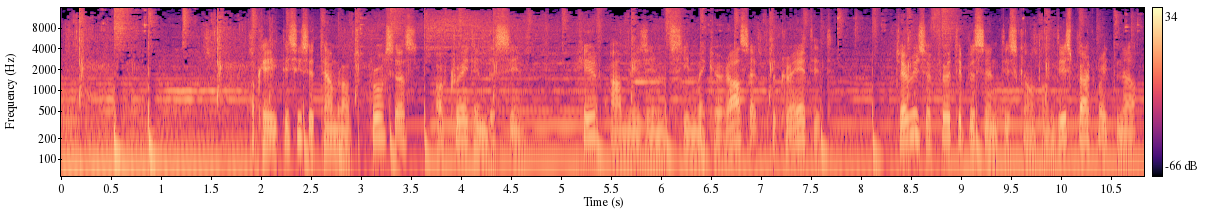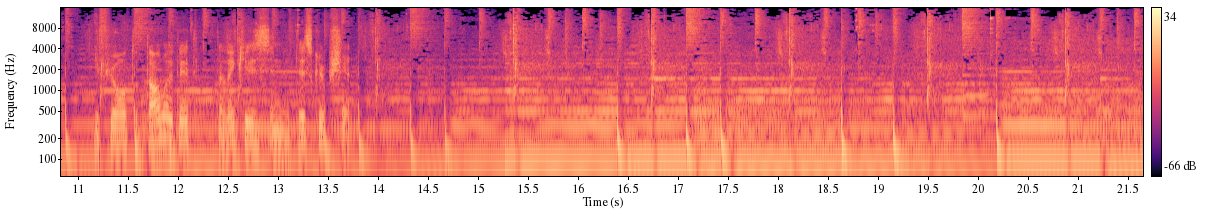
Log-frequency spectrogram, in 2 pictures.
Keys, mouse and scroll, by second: 0.0 shift+click, 0.4 shift+click, 0.9 middle click, 1.1 g, 1.7 middle drag, 2.0 right click, 2.2 click, 3.5 middle click, 5.4 scroll up 3, 5.6 right click, 5.7 g, 7.2 click, 7.4 g, 7.7 middle click, 7.7 scroll down 2, 7.9 r, 9.1-9.5 middle drag, 9.5 g, 9.7-10.2 right drag, 10.2 g, 10.6 g, 11.0 right click, 11.3 click, 11.7-12.8 drag, 12.8 right click, 13.0 scroll up 4, 13.2 shift+middle click, 13.4 KP_Decimal, 13.7 scroll up 3, 13.7 click, 14.4 click, 15.1 shift+middle drag, 15.3 right click, 15.6 middle click, 15.8 right click, 16.0 g, 16.4 s, 16.9 g, 18.9 click, 19.5-21.4 typing, 20.3 scroll up 1.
